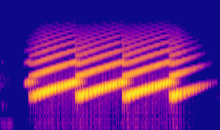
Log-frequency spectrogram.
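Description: A loud, piercing alarm siren wails alone in four rapid rising sweeps, each climbing in pitch for about a second before snapping back down and starting again.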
